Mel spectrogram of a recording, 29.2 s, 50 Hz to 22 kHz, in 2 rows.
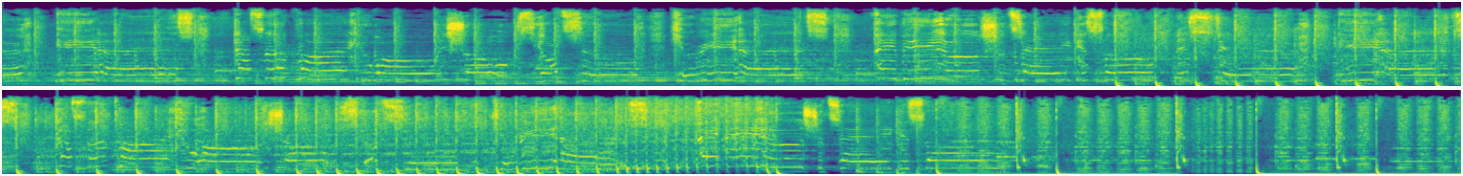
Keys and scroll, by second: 2.1 ctrl+alt+shift+e, 3.1 ctrl+space, 4.4 b, 5.1 n, 9.1 space, 9.8 9, 10.8 x, 11.8 8, 12.0 ctrl+space, 12.2 ctrl+space, 12.4 ctrl+z, 12.9 space, 13.3 ctrl+z, 13.6 x, 14.3 space, 16.7 space, 17.0 z, 19.5 space, 19.8 x, 23.4 space, 25.3 z, 26.2 x, 27.5 space.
